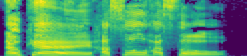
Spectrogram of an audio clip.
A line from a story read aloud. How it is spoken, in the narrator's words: Finstock shouted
